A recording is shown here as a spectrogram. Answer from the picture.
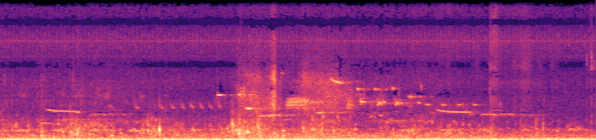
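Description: Faint birdsong: thin whistled notes and a short quick trill over a low steady rumble.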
